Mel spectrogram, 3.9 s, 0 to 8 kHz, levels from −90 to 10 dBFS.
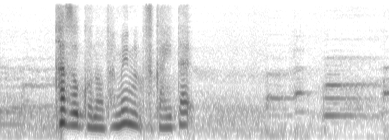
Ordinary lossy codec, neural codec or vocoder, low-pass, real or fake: none; codec, 16 kHz in and 24 kHz out, 0.9 kbps, LongCat-Audio-Codec, four codebook decoder; 7.2 kHz; fake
